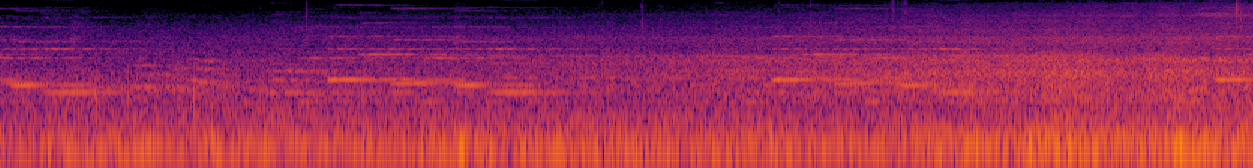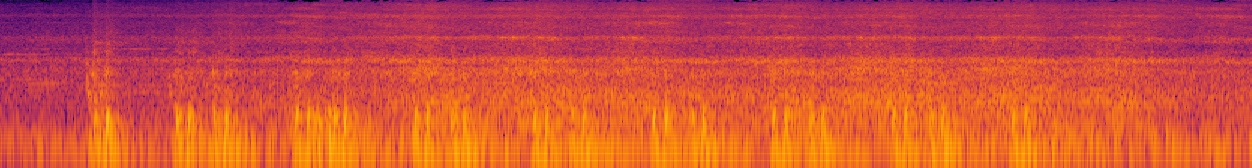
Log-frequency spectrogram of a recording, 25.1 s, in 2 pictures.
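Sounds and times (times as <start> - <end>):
train rail rumble: 6.0 - 25.0
high-pitched whine: 11.0 - 25.0.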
